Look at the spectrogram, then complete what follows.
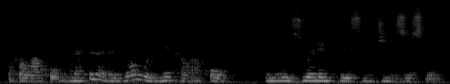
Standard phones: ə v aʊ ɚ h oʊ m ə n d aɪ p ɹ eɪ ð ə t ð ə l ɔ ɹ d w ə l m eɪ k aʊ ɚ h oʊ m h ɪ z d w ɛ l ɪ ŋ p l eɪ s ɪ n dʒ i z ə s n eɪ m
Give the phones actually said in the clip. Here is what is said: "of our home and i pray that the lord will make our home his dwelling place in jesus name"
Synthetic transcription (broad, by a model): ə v aʊ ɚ h oʊ m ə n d aɪ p eɪ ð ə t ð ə l ɔ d w ə l m eɪ k aʊ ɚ h oʊ m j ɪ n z w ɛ l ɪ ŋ p l eɪ s ɪ n dʒ i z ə s n eɪ m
